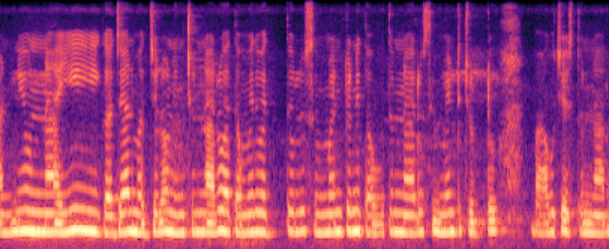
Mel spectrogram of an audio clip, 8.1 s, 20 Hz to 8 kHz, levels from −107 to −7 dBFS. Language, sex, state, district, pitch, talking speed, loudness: Telugu, female, Andhra Pradesh, Visakhapatnam, 225 Hz, 105 wpm, -14 LUFS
